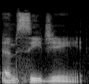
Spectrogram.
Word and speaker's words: McG: know it's crazy I didn't know that you pronounced it Mick gee I thought I was just MCG that's how I was saying it the whole time and I'm pretty sure it's Mick - is it make G yeah thanks yeah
